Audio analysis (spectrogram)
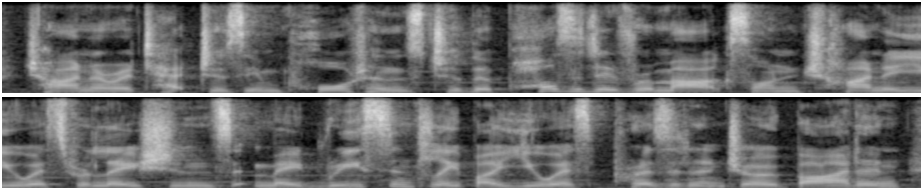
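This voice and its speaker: A woman presenter reading a scripted news report in a measured, formal way. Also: fairly low pitch.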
